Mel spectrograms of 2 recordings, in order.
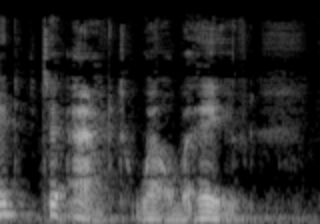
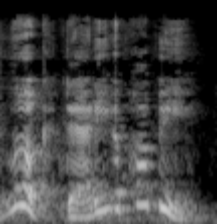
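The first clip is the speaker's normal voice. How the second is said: put-on much higher, louder, thrilled little boy; excited child's shout; 5 dB louder than usual. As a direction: call out to Daddy in delight.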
